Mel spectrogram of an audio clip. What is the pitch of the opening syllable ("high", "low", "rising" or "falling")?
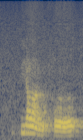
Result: falling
